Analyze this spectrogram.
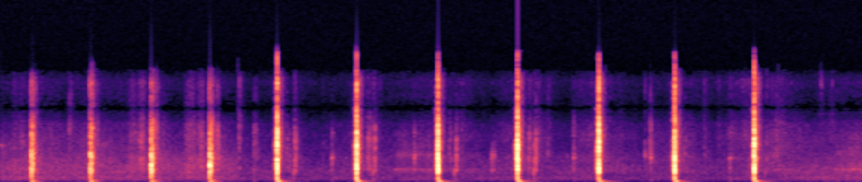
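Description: An axe pounding the top of a peeled wooden stake to drive it into the ground: about eleven steady blows roughly half a second apart, getting louder after about two seconds, then stopping shortly before the end.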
